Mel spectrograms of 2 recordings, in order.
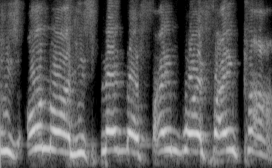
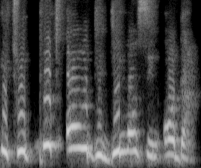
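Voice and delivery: ordinary talk, nothing marked

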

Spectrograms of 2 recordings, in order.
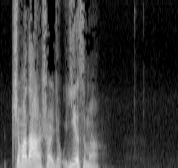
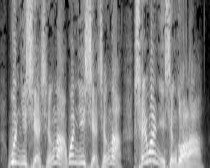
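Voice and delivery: high, loud furious yell; mock angry boyfriend shout; 9 semitones higher, 7 dB louder than usual. Host plays the caller's angry boyfriend shouting at her, high loud yell. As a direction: bark it like a hot-tempered boyfriend snapping at his girlfriend. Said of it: "你给我温柔点行吗".

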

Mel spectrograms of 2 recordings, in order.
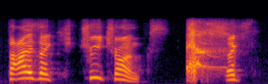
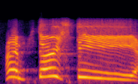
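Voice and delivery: whiny shout; 6 semitones higher, 6 dB louder, much slower than usual. Acted. Teen begs uncle for lemonade.

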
